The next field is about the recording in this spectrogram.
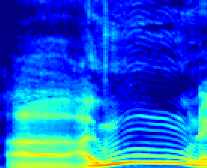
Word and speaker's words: Aune: It just doesn't make sense in 2024, said Representative Ashley Dune from Missouri. Uh, Aoun, I said, June, what's her name? Aune. A-U-N-E. – How would you pronounce that? A-U-N-E. – Aune. Werewolves of London.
